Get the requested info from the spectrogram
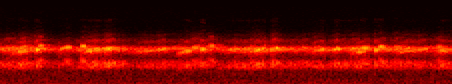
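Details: Springtime wetland frogs, many calling at the same time in a live recording, give a ringing, trilled chorus on two steady tones, with brief louder bursts every second or so as nearer croakers join in.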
